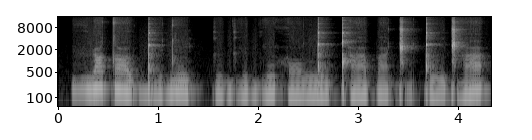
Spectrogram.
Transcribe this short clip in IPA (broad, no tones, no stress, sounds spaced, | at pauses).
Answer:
v ʉ tˤ u ɡ͡ǃ y d ũ kː ʉ ɡʱ y bʱ ũ h ɔ ŋ͡ǃ ʉ ǃʰ a p a ɡ͡ǁ ɔ ǃ ũ ɡ͡ǁ a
